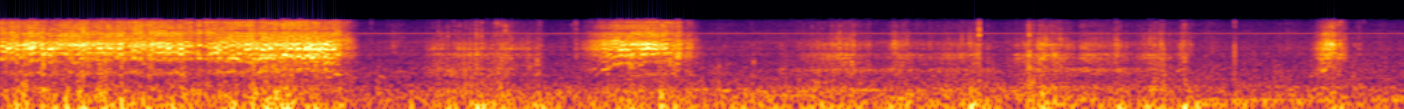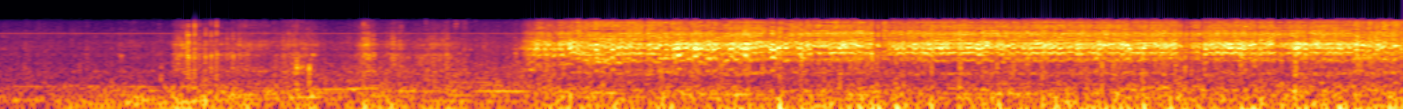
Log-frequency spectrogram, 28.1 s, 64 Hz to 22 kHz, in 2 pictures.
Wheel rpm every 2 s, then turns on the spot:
110, 80, 10, 40, 30, 20, 10, 0, 20, 40, 110, 120, 120, 110.
6-12 16-18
